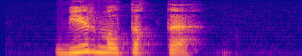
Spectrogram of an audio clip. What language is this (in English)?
Bashkir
